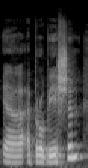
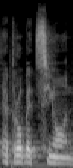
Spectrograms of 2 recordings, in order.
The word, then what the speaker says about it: Approbation: known as an approvezion in English it is pronounced as approbation but in German language it is pronounced as a probation so obtaining a probation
